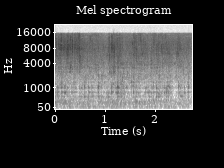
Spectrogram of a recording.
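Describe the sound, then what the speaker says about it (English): Kitchen tap running over cooked beets being peeled by hand, a soft steady trickle with small splashes and spatters as the water hits the beets and sink, close and quiet, no talking. "Just run it under the water and just keep peeling it off."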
